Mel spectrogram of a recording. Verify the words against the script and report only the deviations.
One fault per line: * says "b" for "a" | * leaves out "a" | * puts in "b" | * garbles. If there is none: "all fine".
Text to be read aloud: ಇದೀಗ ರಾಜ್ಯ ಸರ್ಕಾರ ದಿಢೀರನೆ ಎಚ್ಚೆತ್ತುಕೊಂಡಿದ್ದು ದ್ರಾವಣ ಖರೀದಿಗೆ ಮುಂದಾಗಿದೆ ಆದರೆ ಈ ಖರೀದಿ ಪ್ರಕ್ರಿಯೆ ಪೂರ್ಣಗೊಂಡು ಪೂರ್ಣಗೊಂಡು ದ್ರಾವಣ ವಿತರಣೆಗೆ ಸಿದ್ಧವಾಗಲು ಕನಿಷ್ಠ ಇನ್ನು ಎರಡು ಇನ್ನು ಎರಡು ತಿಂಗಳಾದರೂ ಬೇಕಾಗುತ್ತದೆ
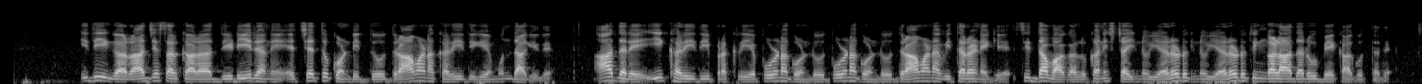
all fine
